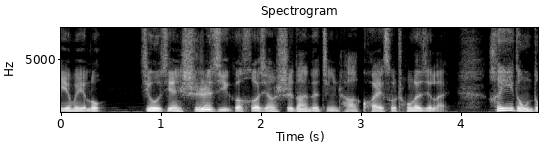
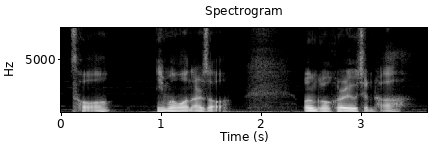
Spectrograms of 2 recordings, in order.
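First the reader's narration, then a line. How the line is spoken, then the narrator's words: Sudden laugh. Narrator (Chinese): 刘强突然笑了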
